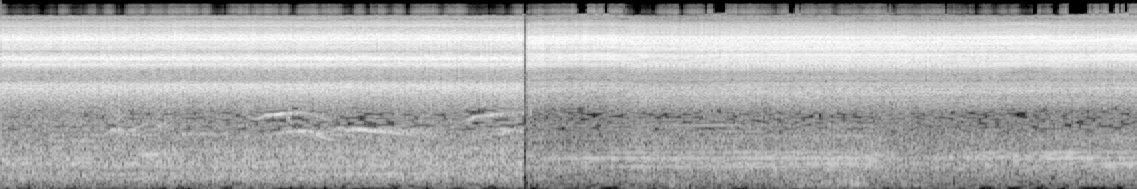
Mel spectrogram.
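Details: Cicada singing: a continuous, steady high-pitched buzzing drone with strong bands, unbroken for the whole stretch, with a faint click midway and no other clear sounds.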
